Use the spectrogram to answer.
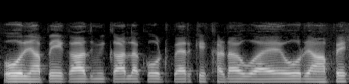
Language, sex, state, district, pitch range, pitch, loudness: Hindi, female, Haryana, Jhajjar, 125-130 Hz, 130 Hz, -18 LUFS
